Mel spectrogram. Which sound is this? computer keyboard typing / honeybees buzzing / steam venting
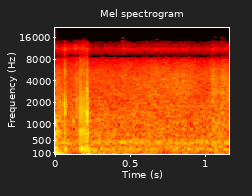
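honeybees buzzing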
